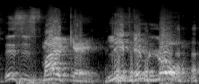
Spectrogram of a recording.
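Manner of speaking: hammed-up protective plea; mock possessive outcry. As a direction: jokingly shout them away from your friend. Mock protective act, laughing.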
